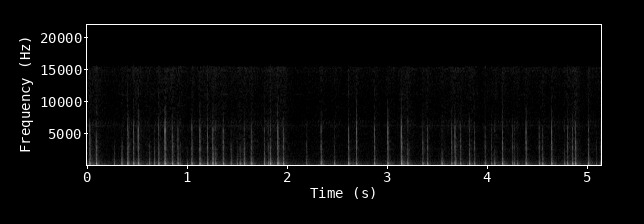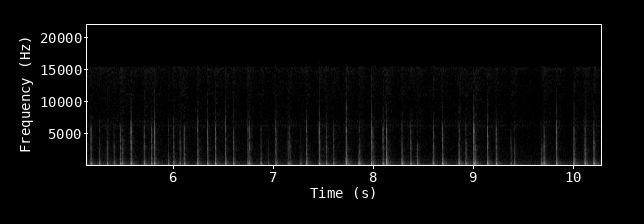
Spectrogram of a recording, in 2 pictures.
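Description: Short purple-painted nails tap fast on a flat, solid, scratched white plastic cutting board. The result is a quiet, steady stream of dozens of short, dry clicks with a hollow low-mid body and little ring, coming in quick bursts that vary in pace.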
